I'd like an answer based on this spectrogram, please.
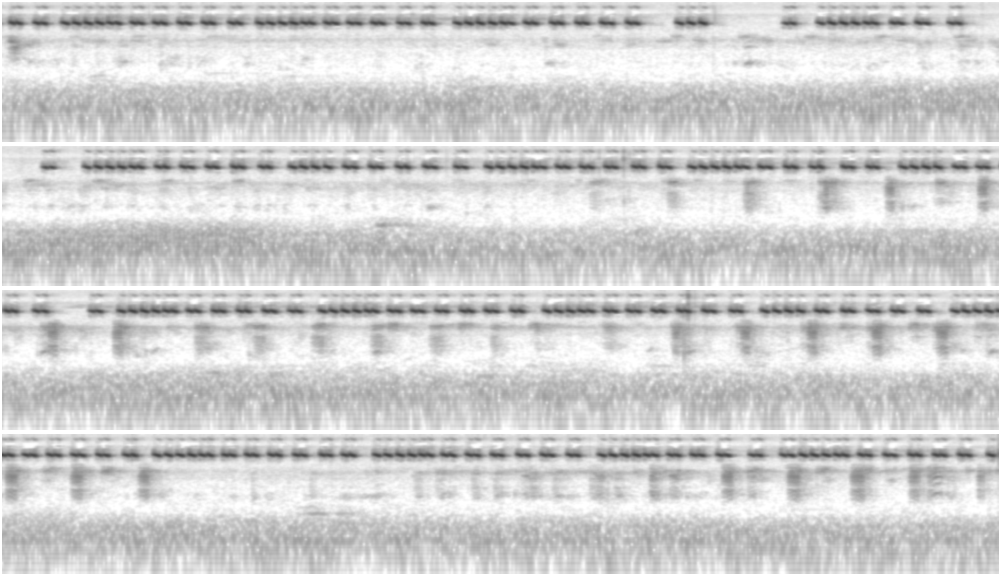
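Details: Crickets calling in rice fields: a dense, continuous high-pitched trill of rapid pulses runs steadily throughout, with brief gaps near the start and faint lower clicking ticks in the background.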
